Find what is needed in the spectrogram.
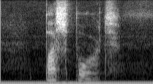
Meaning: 1. passport, official document, notably granting right of passage 2. dismissal from military service 3. ticket, solution
- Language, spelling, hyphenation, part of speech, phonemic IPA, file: Dutch, paspoort, pas‧poort, noun, /ˈpɑsˌpoːrt/, Nl-paspoort.ogg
